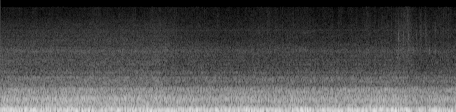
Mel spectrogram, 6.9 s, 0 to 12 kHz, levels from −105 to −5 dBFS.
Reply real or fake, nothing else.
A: real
